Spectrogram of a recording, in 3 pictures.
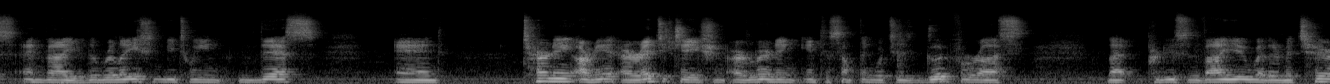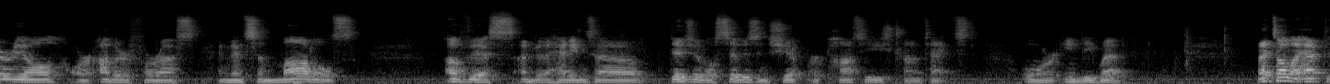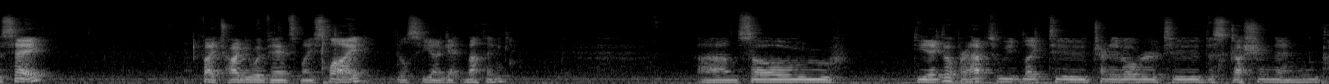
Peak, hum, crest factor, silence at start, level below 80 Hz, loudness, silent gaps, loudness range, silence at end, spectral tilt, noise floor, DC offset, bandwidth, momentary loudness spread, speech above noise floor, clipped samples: -10 dBFS; none; 22 dB; 0 s; -54 dBFS; -31 LUFS; none; 6 LU; 0 s; -5 dB/octave; -52 dBFS; under 0.1%; 13.5 kHz; 23 LU; 21 dB; under 0.1%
